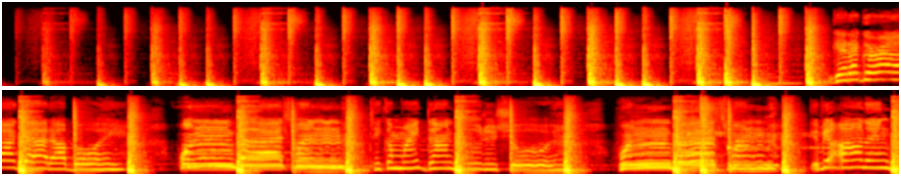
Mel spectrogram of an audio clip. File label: Mainstream Pop Redrum; Remixfreakz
